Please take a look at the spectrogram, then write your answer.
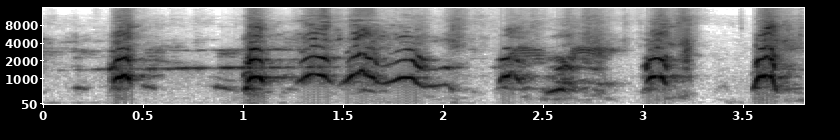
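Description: Several dogs bark and yip in quick bursts, about six short barks with whimpering tones, heard from a played video clip about drug-sniffing dogs, fairly loud with brief gaps between.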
